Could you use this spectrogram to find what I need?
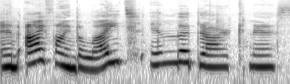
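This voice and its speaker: In a put-on character voice, a woman speaks high-pitched and at a fairly slow pace. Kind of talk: bedtime story. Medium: read story. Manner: calm, gentle.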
